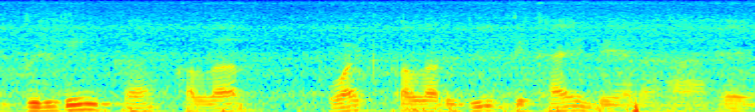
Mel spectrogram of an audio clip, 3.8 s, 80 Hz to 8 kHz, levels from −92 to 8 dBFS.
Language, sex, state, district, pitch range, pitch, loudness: Hindi, male, West Bengal, Alipurduar, 95-110 Hz, 100 Hz, -20 LUFS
